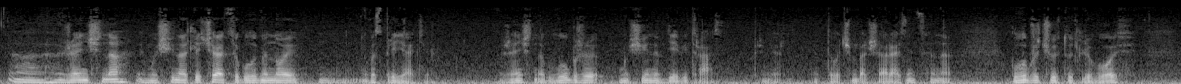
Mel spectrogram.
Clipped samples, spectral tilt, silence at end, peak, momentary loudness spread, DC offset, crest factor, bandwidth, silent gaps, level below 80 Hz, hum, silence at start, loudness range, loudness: under 0.1%; -6.5 dB/octave; 0 s; -2 dBFS; 15 LU; under 0.1%; 16 dB; 15.5 kHz; none; -28 dBFS; none; 0 s; 5 LU; -20 LUFS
